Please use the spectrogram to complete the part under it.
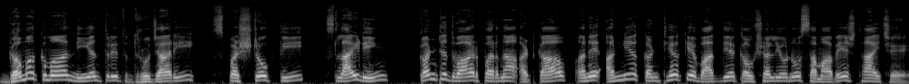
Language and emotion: Gujarati, neutral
